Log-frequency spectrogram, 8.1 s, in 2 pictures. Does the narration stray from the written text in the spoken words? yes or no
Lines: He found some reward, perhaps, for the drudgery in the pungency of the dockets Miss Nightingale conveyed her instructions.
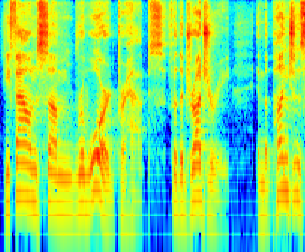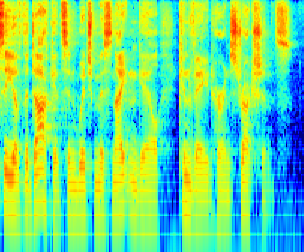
yes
